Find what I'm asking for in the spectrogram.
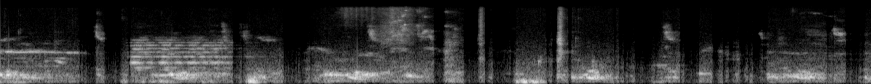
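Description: Teddy pigeons, a Salara Teddy male among them, cooing in low, throaty rolling calls at close range, interspersed with someone talking and a few sharp chirps.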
